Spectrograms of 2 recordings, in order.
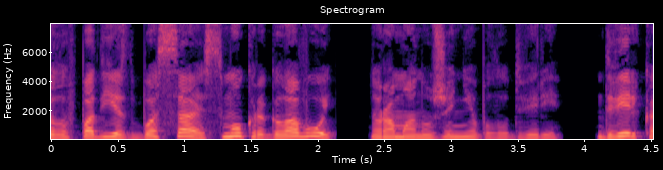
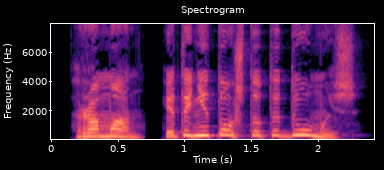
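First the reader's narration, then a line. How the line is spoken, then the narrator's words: Shouting. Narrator (Russian): Я кричала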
